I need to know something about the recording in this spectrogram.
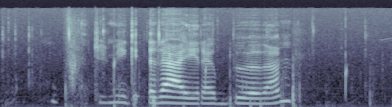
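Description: A young woman speaks in a drawn-out, sing-song voice close to a microphone.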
